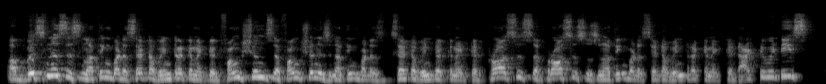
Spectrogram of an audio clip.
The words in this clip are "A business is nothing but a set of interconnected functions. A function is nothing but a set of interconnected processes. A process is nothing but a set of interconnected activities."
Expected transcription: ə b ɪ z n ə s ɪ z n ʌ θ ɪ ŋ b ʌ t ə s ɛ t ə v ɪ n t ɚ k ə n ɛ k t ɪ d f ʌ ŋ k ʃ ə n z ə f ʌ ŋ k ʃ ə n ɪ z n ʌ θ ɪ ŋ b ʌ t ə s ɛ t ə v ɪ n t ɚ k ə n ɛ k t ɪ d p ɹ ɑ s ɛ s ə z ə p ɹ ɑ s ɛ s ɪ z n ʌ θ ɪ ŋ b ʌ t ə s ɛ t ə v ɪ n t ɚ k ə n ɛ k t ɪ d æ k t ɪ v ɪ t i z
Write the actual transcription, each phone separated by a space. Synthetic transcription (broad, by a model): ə b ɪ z n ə s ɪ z n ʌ t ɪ ŋ b ʌ t ə s ɛ t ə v ɪ n t ɚ k ə n ɛ k t ɪ d f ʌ ŋ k ʃ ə n s ə f ʌ ŋ k ʃ ə n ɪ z n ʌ t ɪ ŋ b ʌ t ə s ɛ t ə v ɪ n t ɚ k ə n ɛ k t ɪ d p ɹ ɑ s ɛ s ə ə p ɹ ɑ s ɛ s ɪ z n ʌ t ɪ ŋ b ʌ t ə s ɛ t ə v ɪ n t ɚ k ə n ɛ k t ɪ d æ k t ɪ v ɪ t i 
